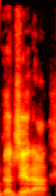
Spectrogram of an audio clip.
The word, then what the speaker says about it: Gojira: it's like you know it's like godzilla but really like a japanese pronunciation gojira uh it's a it's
